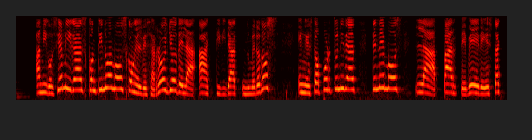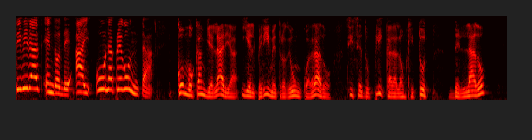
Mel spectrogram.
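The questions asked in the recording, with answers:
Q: ¿Cómo cambia el área y el perímetro de un cuadrado si se duplica la longitud del lado?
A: El área se cuadruplica y el perímetro se duplica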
